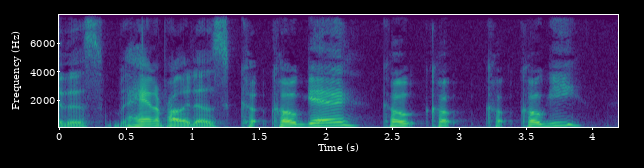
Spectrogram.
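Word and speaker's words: Kōgei: Kogi? Koge. Yeah, Koge.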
